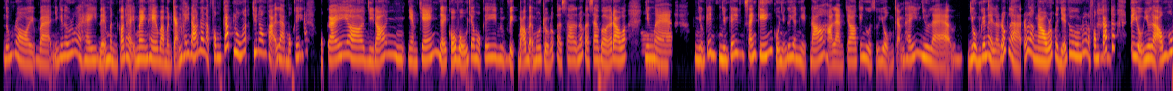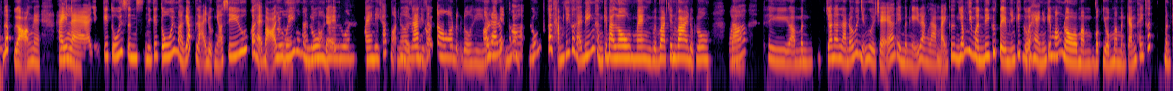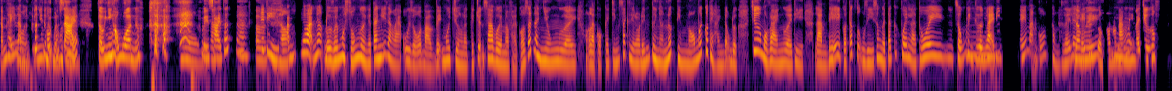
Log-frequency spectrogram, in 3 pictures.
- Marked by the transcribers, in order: tapping; chuckle; laugh; other background noise
- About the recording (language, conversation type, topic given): Vietnamese, podcast, Bạn làm gì để hạn chế đồ nhựa dùng một lần khi đi ăn?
